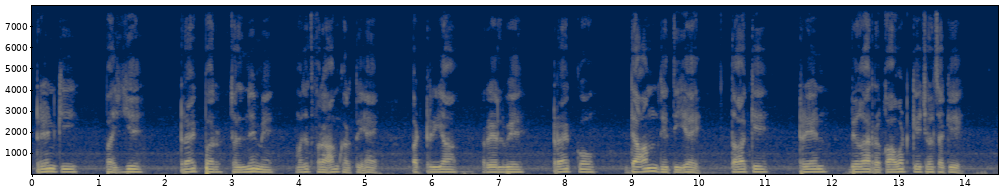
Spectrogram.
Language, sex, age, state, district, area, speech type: Urdu, male, 60+, Maharashtra, Nashik, urban, spontaneous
